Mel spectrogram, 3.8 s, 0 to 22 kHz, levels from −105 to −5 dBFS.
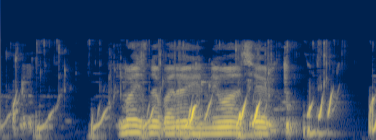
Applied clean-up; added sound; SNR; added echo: classical method WPE with log-MMSE.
